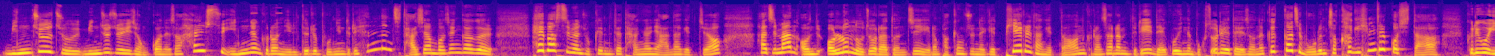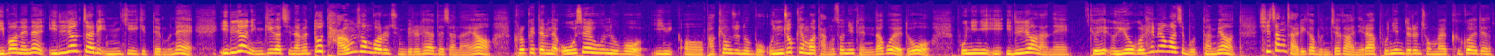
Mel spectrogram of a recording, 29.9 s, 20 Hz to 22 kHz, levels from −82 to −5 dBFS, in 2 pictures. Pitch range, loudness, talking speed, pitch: 185-265 Hz, -15 LUFS, 425 characters per minute, 220 Hz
